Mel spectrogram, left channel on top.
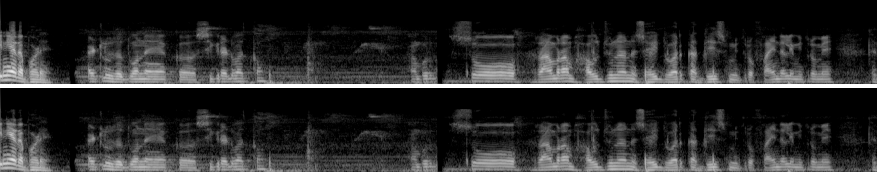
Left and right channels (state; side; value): normal; both; correlation 0.69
